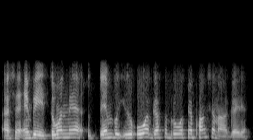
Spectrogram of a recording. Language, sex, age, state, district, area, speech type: Kashmiri, male, 45-60, Jammu and Kashmir, Srinagar, urban, conversation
